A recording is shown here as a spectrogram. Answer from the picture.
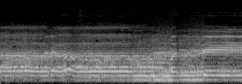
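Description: Devotional arti music: a held, chant-like melody with a small pitch bend a little after the start, over a steady low drone.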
